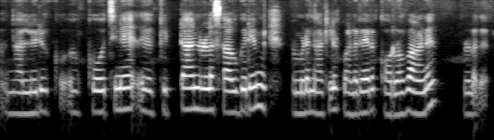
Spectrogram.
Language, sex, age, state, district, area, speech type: Malayalam, female, 18-30, Kerala, Wayanad, rural, spontaneous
